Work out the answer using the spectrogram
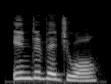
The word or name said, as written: individual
